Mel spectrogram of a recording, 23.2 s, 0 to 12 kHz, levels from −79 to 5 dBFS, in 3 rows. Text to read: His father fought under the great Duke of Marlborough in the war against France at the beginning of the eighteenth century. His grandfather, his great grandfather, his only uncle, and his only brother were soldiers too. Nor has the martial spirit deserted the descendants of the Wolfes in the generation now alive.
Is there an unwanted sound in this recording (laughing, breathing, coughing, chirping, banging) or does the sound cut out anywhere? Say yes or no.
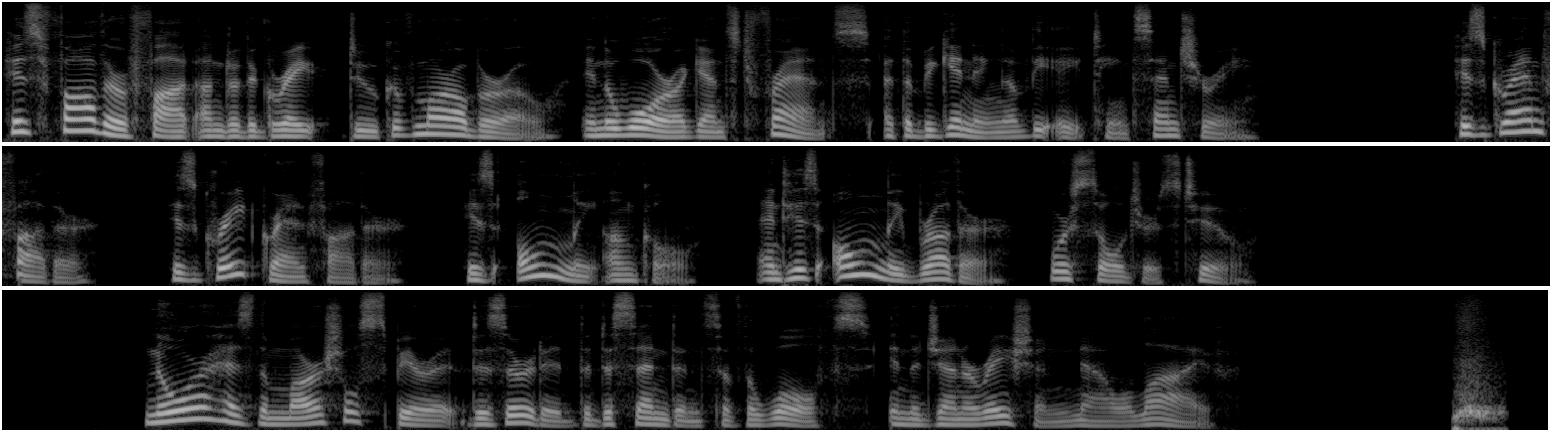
yes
